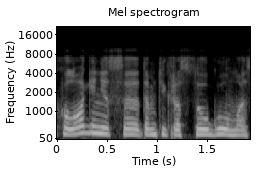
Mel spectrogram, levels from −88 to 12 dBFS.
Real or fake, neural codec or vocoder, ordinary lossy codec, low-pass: real; none; Opus, 24 kbps; 7.2 kHz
